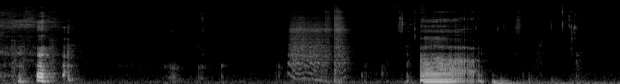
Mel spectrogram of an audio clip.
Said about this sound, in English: No, a sip of coffee.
